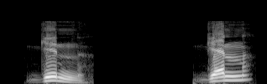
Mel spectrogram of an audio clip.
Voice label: genn contrast, Wolof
